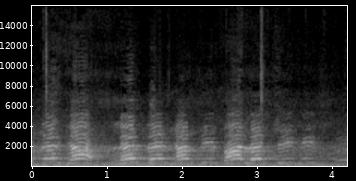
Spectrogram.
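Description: A crowd of men and women chants slogans loudly outdoors.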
